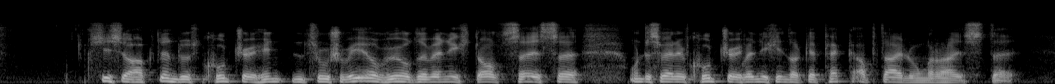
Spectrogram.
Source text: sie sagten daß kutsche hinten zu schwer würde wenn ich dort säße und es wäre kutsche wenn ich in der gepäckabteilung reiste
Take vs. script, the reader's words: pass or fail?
pass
